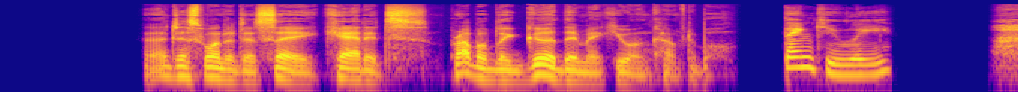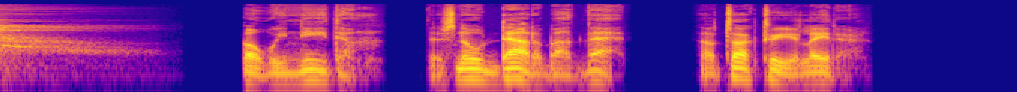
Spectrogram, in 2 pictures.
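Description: A man speaks calmly and earnestly up close.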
